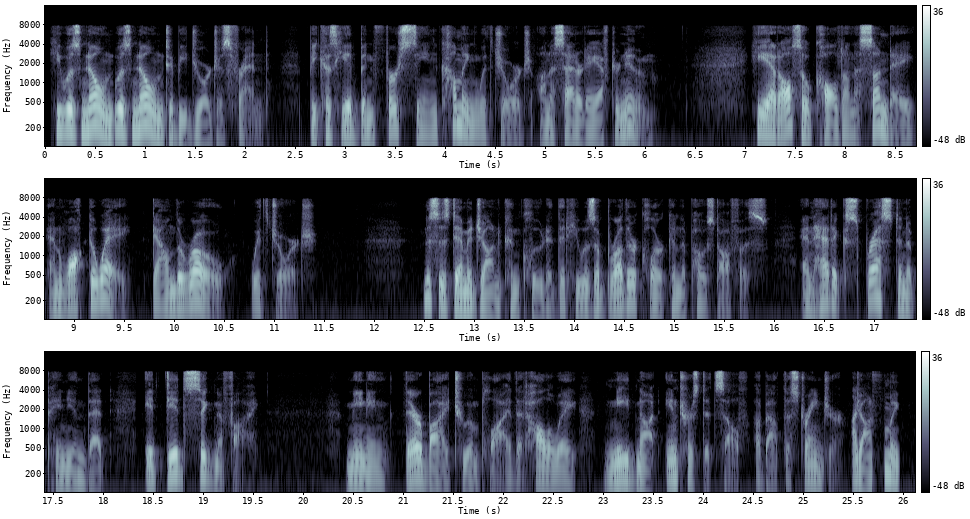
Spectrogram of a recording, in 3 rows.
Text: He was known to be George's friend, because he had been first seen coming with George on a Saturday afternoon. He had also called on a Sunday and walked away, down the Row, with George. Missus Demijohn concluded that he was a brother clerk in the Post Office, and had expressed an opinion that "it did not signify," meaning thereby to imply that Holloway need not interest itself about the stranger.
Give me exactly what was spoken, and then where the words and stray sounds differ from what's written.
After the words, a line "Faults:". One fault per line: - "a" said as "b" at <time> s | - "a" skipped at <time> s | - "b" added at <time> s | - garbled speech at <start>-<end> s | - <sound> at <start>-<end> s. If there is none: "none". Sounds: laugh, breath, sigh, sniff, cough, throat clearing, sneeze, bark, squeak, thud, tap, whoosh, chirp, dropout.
He was known was known to be George's friend, because he had been first seen coming with George on a Saturday afternoon. He had also called on a Sunday and walked away, down the Row, with George. Missus Demijohn concluded that he was a brother clerk in the Post Office, and had expressed an opinion that "it did signify," meaning thereby to imply that Holloway need not interest itself about the stranger. [garbled]
Faults:
- "was known" added at 0.7 s
- "not" skipped at 18.8 s
- garbled speech at 25.5-26.0 s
